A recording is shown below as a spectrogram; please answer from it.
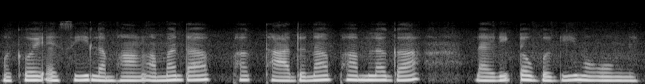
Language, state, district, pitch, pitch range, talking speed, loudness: Manipuri, Manipur, Imphal West, 195 Hz, 180-205 Hz, 95 wpm, -13 LUFS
